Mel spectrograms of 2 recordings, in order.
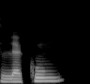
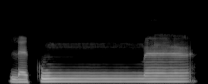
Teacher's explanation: If I read it like this, lakum, and then I have a pause and I say ma straight after it, that wouldn't be the correct pronunciation for this. So when I'm going in a flow of recitation, I have to say the whole thing properly and merge the two mims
